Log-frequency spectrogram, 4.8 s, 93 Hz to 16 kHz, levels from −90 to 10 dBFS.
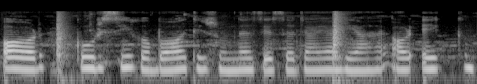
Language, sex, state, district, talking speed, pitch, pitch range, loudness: Hindi, male, Bihar, Katihar, 150 wpm, 230 Hz, 225-245 Hz, -19 LUFS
